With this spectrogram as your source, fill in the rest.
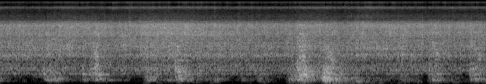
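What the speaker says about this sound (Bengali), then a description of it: "পেঁয়াজটা হালকা করে লাল লাল করে ভেজে" Sliced onions sizzle steadily in hot oil for a rohu fish poppy-seed curry, with a few scraping stirs of a spatula across the pan cutting through the constant close hiss.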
